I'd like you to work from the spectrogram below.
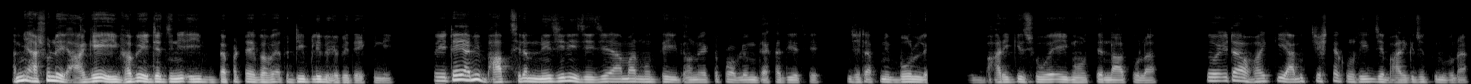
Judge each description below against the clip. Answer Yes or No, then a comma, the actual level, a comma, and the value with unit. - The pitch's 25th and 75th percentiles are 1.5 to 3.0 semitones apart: No, average, 3.4 semitones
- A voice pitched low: Yes, low, 115 Hz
